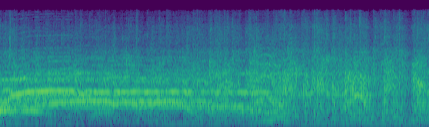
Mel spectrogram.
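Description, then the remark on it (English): An audience in Squamish breaks into loud, sustained applause, with shrill whoops and cheers rising above the dense clapping for several seconds. “But how many of you have driven up from Vancouver? A round of applause.”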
